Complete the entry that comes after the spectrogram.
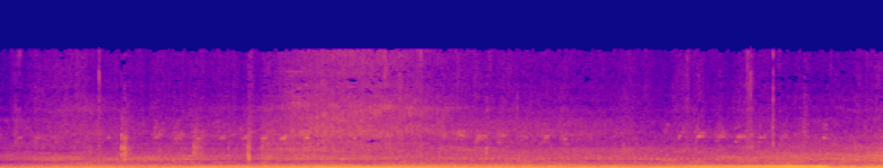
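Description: A car engine running at low speed with a steady hum that grows gradually louder, then dips just after eight seconds in.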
